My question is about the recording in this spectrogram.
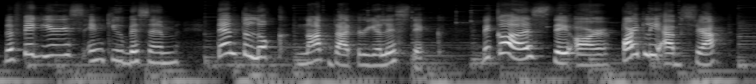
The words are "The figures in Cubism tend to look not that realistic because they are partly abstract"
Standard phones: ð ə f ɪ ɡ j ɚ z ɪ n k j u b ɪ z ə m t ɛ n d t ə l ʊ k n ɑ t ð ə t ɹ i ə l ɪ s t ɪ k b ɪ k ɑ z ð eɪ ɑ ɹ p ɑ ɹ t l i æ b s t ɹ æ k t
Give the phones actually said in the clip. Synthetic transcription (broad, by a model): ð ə f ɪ ɡ j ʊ s ɪ n k j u b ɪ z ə m t ɛ n d t ə l ʊ k n ɑ t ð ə t ɹ i ə l ɪ s t ɪ k b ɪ k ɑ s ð eɪ ɑ ɹ p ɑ ɹ t l i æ b s t ɹ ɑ k t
